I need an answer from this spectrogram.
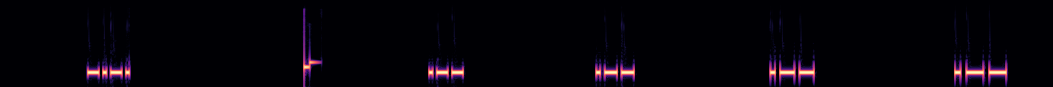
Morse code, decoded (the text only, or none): C WWWW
